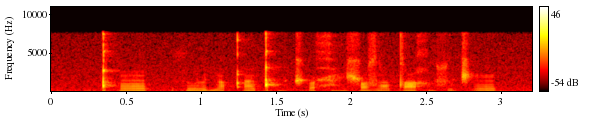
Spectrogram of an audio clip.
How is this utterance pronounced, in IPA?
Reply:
ǃʰ õ | θ u l ʊ bʲ ɔ̃ qʼ ẽ ǃʰ ṳ t͡ʃʼ u ħ æ̤ ʃ o zˤ æ̃ tˤ a χ ṳ sʷ a t͡ʃʼ ẽ

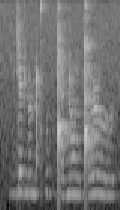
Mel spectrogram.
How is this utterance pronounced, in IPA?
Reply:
ɟ ɛ ɖ ɽ ũ ɖ kʷʰ ʌ ɡ͡ǃ a ɖ ɔ̃ ɡ͡ǃ ɔ ɭ u l

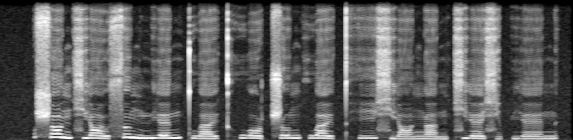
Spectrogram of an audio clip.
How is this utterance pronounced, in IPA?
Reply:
ʂ ɑ˥˩ ŋ ɕ j ɑ˨˩ ʊ̯ s ɤ˥˩ ŋ n̪ j ɛ˧˥ n t̪ w a˧˥ ɪ̯ kʰ w ɔ˥˩ ʈ͡ʂ ɤ˥ ŋ x w a˥˩ ɪ̯ t̪ʰ i˧˥ ɕ j ɑ˧˥ ŋ a˨˩ n t͡ɕ j ɛ˥˩ ɕ i˩ p j ɛ˥ n

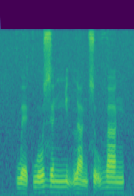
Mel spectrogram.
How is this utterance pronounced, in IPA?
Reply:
k w ɛ˨˩ k w o˨˦ z ə˧ n ɲ ə̰˧˨ n l a˨˩ ŋ s o̰˧˨ v a˧ ŋ

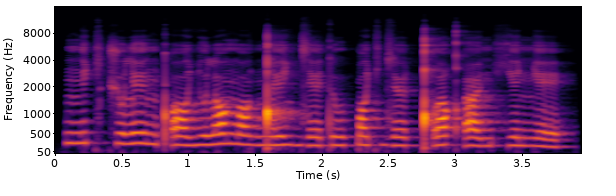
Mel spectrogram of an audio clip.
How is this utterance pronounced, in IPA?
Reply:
ŋ ɪ c t͡ʃ u l ɪː ŋ pʼ ɔː ʎ u l ɔ ŋ ɔː ŋ͡ǃ ɪː ʎ d͡z ɪː t uː k͡p ɔ c d͡z øː ǃʼ o qʼ øː ɲ ç ɪ ɲ e

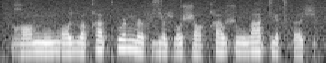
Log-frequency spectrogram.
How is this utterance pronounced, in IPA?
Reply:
ʁ ɒ˩˧ ŋ ũ˩˧ ŋ ɔ˩˧ ʎ u˩˧ qʰ ɨ˧ kʷʰ ə˞˥ ŋ ə˞˧˩ f zʲ ɔ˧˩ ç o˥ ʃ ɒ˩˧ qʰ ɨ˧ w ʃ u˧ w a˥ tʲ ə˧ t͡sʼ ə˩˧ ç

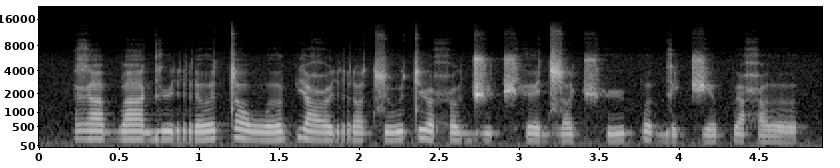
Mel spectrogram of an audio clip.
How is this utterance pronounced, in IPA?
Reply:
ɣ a b a ɡ ʉ r ɤ t ɔ β ɤ pʲ ɘ ʕ ʉ r ɔ t͡s u t ʉ ħ u d͡ʒ ʉ t͡ʃʰ ɘ d͡z ɔ t͡ʃʰ ʉ p ɤ ɡ ɘ t͡ʃ ɘ p ɘ ħ ɤ

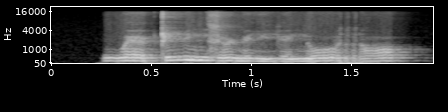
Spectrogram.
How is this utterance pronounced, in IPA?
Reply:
w ɛ ʈ i n z ɯ ɳ i j e n o r ɔ

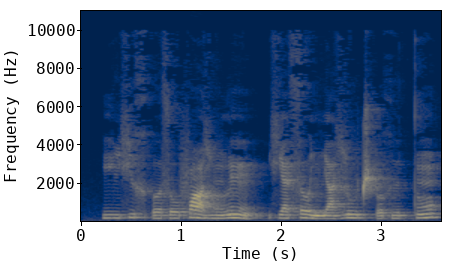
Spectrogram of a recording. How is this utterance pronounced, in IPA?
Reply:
j i ç ɨ x ʔ ɤ s o f ɑ ɮ ũ l ẽ | ç æ s ɤ ɲ a ɮ u t͡ʃʼ ɤ x ɨ tː õ

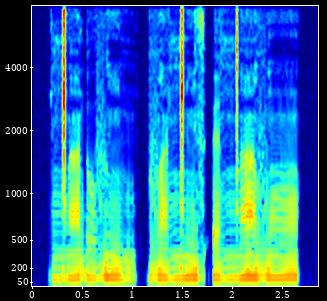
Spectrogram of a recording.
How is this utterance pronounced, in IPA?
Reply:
ŋ͡ǁ ã ɗ o v ĩ ŋ | v ã ŋ͡ǁ ĩ z ʔ ɛ ŋ͡ǀ ã v õ

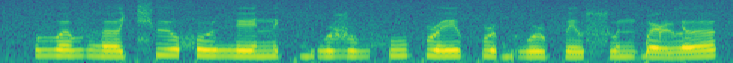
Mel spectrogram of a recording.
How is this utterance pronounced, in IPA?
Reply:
v əː v ɦ əː t͡ɕʰ ɨː χʷ ɨː ɦ e n e k bʱ u ʐ u v x uː kʷ ɭ eː kʷ ɭ ɨ ɡʱ uː ɭ p e sʷ ɨ n ɓ əː ɭ l ə

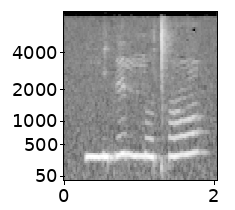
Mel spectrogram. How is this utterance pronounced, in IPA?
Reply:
nː i b ø mː o ǀʰ ɔ

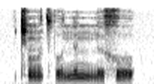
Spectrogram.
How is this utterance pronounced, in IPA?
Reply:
cʰ õː t͡sʼ o n ɵ nː ɵ x o

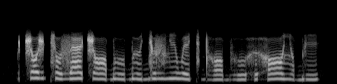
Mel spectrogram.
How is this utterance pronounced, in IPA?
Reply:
t͡ʃ ɔ ʒ c o z æ t͡ʃ ɔː ɓ uː ɓ ɯː ɟ ɯ z ʎ i w eː c dʱ ɔː bʱ uː h ɯ h ɔː ʎ ɔ b i

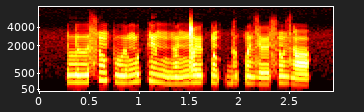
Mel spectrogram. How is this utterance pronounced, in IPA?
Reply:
l ɯ s ũ p u y̯ ŋʷ i k ɾʲ ũ ŋ ɡ ə̃ ŋ͡ǀ ø k͡p ə̃ kʷ ɡ ɯ p ə̃ z ø s ũ z ɑ̃

